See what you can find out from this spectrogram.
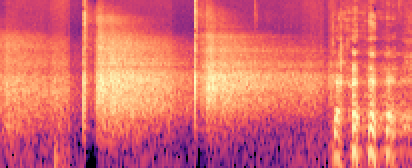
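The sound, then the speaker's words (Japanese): Sharp cracking bangs ring through a half-size gymnasium recreation room with space for two badminton courts. Two separated loud cracks each trail off in a long reverberant tail, followed by a quick burst of several shorter cracks. “要はこれぐらい響くってことですかね。 そうですね、体育館ですね。”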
